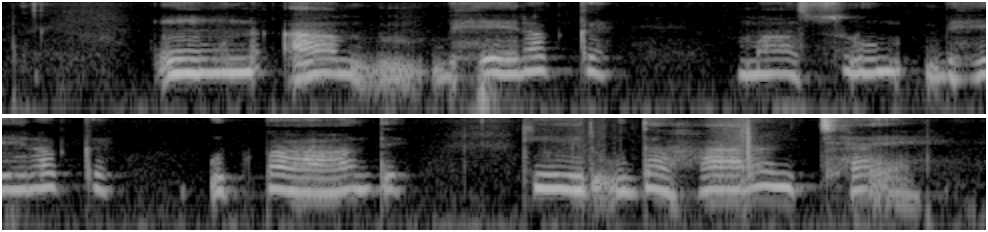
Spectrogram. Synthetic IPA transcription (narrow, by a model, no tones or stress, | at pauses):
unabʱeɾək | maːsumbʱeɾəkut̪pad̪keɾṵd̪ahaɾənt͡ʃʰɛ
